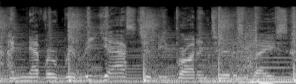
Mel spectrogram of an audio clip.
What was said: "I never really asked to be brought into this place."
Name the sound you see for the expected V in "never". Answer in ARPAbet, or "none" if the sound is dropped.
V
